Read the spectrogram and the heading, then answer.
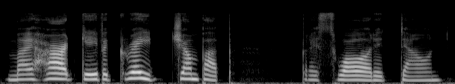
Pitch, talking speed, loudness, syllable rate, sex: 220 Hz, 160 wpm, -19 LUFS, 4.1 syllables/s, female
